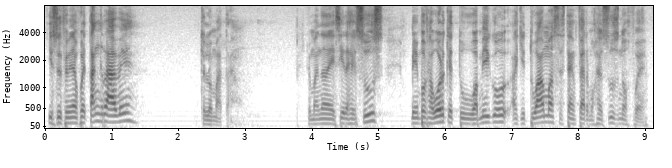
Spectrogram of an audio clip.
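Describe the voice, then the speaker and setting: A male pastor preaching a sermon in church, moving from quiet explanation to loud, chanted exhortation. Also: mid-range voice, expressive, moderate pace, no echo. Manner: starts quiet and builds to shouting, chanted preaching.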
